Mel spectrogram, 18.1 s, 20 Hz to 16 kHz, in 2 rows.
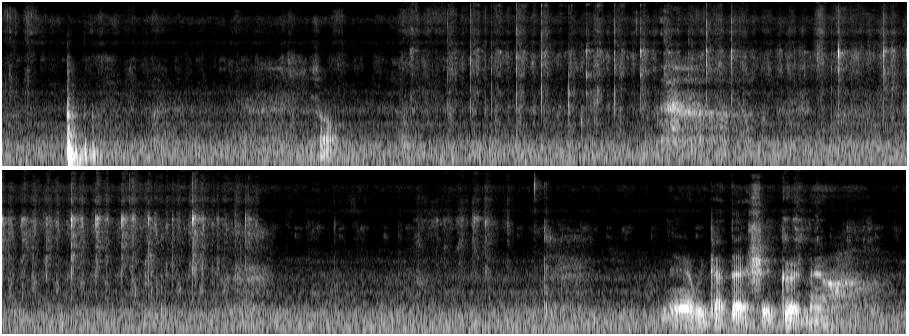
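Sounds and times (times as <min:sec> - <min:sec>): scratchy rubbing and small clicks: 0:03.8 - 0:11.6.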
